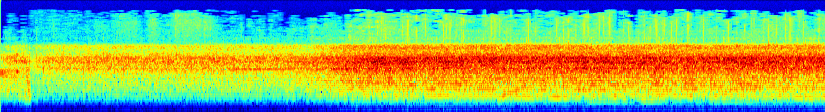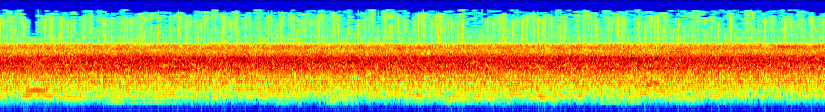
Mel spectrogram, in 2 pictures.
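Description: CB radio receiver's speaker giving out a steady hiss of band noise that gets sharply louder about two seconds in, with a faint, barely readable voice buried under it: a weak distant station heard right at the noise level.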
